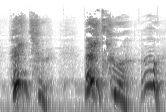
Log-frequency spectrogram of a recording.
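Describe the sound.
Two loud sneezes about a second and a half apart, each a voiced intake bursting into a sharp, breathy blast, followed by a brief throaty sound as the person recovers.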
